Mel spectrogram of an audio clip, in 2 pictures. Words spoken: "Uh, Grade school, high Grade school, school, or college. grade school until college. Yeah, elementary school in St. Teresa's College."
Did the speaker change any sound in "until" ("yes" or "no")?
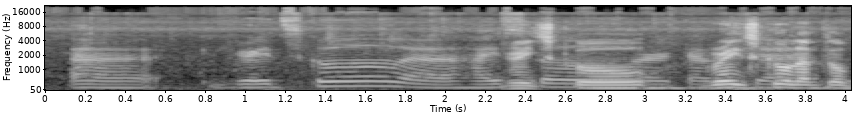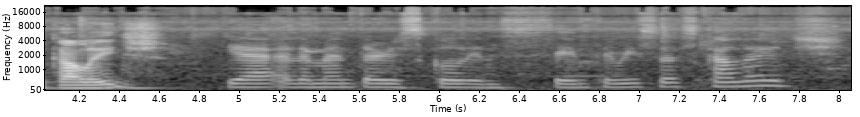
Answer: yes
